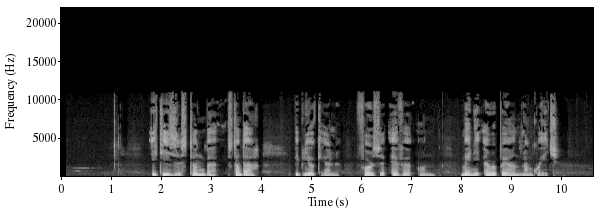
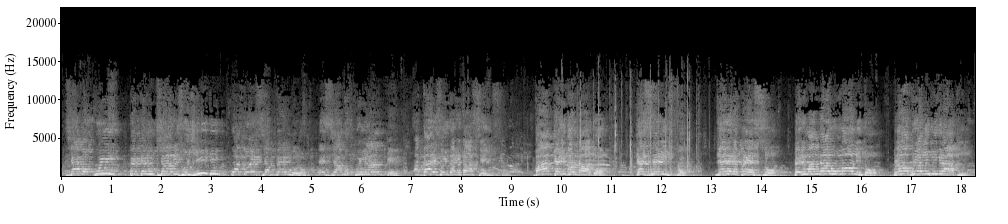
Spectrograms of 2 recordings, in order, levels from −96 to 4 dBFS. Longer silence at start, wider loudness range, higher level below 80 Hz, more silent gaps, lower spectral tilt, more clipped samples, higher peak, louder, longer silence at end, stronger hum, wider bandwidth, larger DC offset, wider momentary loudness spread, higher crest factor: first, 1.75 s vs 0 s; about the same, 2 LU vs 4 LU; second, -52 dBFS vs -40 dBFS; neither; about the same, -5 dB/octave vs -5.5 dB/octave; neither; first, 0 dBFS vs -4 dBFS; second, -22 LUFS vs -16 LUFS; first, 0.7 s vs 0 s; neither; second, 11.5 kHz vs 14 kHz; neither; first, 16 LU vs 9 LU; first, 22 dB vs 12 dB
